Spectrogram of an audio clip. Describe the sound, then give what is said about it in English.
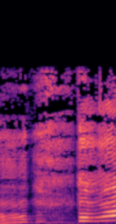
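A single sneeze: a rising, voiced build-up, a brief pause, then a sudden sharp release trailing into a sustained voiced tone. No speech around it. “Bless you.”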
